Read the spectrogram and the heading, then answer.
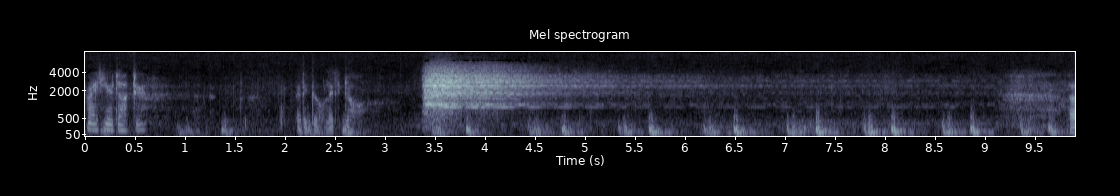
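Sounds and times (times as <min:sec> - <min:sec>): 
speech: 0:00.0 - 0:01.1, 0:02.4 - 0:02.9
amplified heartbeat of an injured man during emergency treatment: 0:00.9 - 0:09.8
sustained high electronic hum: 0:03.3 - 0:09.8.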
